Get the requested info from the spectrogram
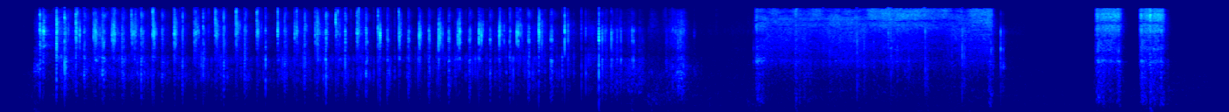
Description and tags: Shaking spray box and spraying
Shaking a box of paint spray and spraying.
a, box, graffiti, paint, shaking, spray, spraybox, spraying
